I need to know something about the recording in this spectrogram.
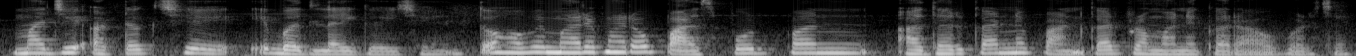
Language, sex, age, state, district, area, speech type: Gujarati, female, 18-30, Gujarat, Anand, urban, spontaneous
